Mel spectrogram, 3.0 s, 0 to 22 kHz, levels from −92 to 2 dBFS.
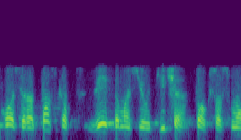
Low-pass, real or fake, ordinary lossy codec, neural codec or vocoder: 3.6 kHz; real; Opus, 16 kbps; none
